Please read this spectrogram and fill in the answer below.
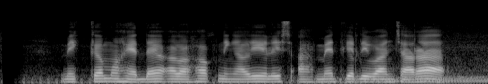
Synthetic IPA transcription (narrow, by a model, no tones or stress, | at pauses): mikəmɔɦɛdɛɔlɔɦɔk̚niŋalilisahmɛt̪̚kərdiwaɲt͡ʃaɾa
